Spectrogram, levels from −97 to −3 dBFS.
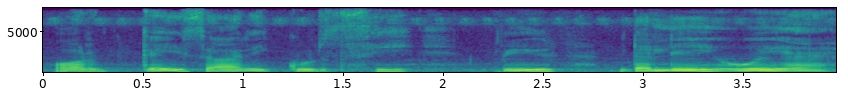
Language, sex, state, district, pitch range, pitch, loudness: Hindi, male, Uttar Pradesh, Jalaun, 145-180 Hz, 165 Hz, -24 LUFS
